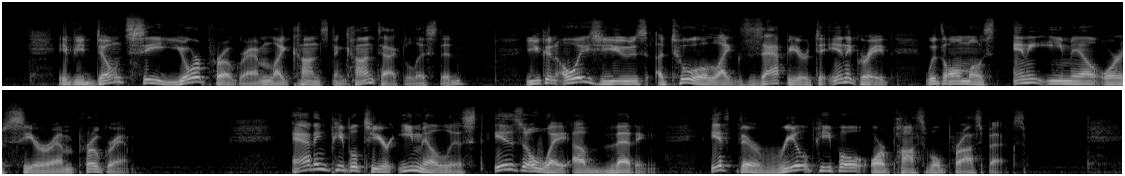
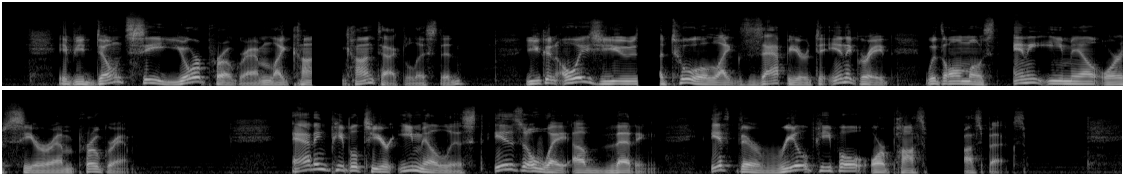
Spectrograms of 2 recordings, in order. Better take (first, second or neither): first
